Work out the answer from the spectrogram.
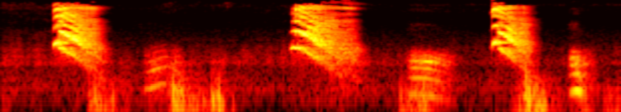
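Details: Three harsh, rasping, downward screeches from a pet baby Alexandrine parakeet raised from young, each followed by quieter, lower chattering notes.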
